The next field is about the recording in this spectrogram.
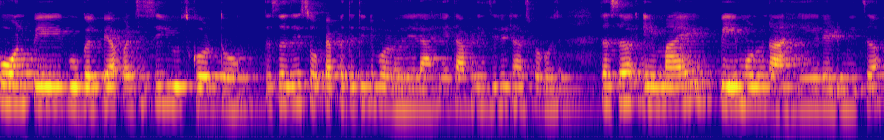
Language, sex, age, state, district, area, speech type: Marathi, female, 18-30, Maharashtra, Akola, urban, spontaneous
